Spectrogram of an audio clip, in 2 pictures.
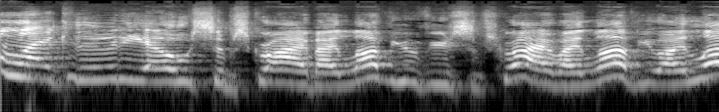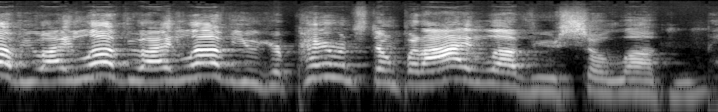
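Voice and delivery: high, loud, gushing plea with a laugh; gushing outro. Real, not acted. Host gushing at viewers to subscribe, high and loud. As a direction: beg them to subscribe, overflowing and loud.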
